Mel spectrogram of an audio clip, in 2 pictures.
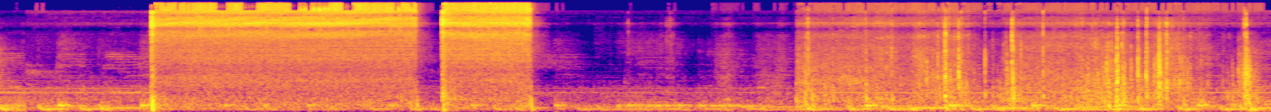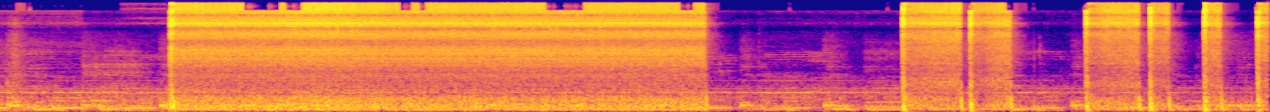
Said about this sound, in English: Turns out I've got lots of paint because I'm using such a small spray gun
